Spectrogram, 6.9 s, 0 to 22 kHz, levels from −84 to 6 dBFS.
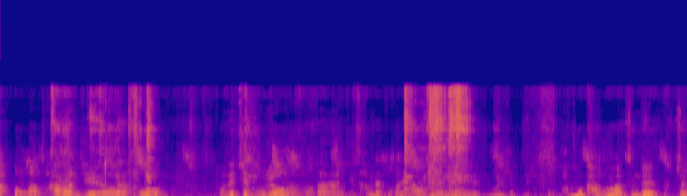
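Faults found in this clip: Throughout the clip: treble sounds bright but synthetic. It turns gritty and metallic, and nothing is present above 12.3 kHz. Likely HE-AAC compression at a very low bitrate, near 16 kbps. Upper band rebuilt by spectral band replication from copied lower bands, so harmonics misalign.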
